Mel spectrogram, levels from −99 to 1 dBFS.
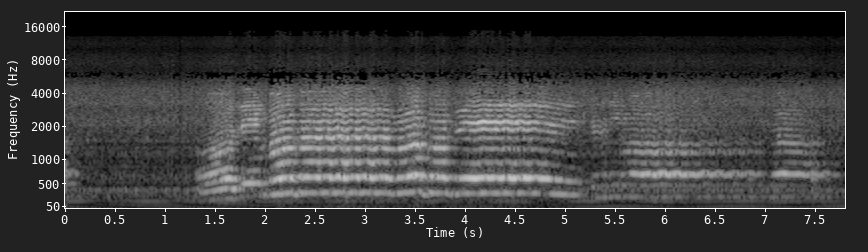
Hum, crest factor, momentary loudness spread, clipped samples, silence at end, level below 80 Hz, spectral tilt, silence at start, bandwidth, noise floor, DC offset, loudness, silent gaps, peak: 50 Hz at -80 dBFS; 16 dB; 23 LU; under 0.1%; 0.05 s; -82 dBFS; -2 dB/octave; 0 s; 13.5 kHz; -53 dBFS; under 0.1%; -28 LUFS; none; -14 dBFS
